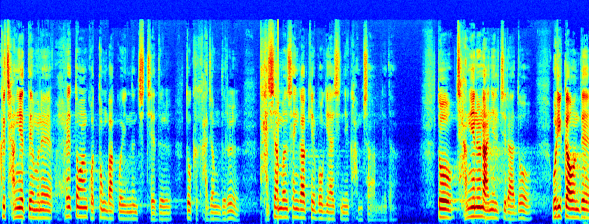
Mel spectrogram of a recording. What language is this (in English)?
Korean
